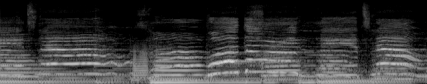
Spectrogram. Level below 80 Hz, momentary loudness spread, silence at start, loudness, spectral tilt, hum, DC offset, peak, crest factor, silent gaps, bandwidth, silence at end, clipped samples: -38 dBFS; 8 LU; 0 s; -20 LUFS; -5.5 dB/octave; none; under 0.1%; -4 dBFS; 16 dB; none; 18 kHz; 0 s; under 0.1%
